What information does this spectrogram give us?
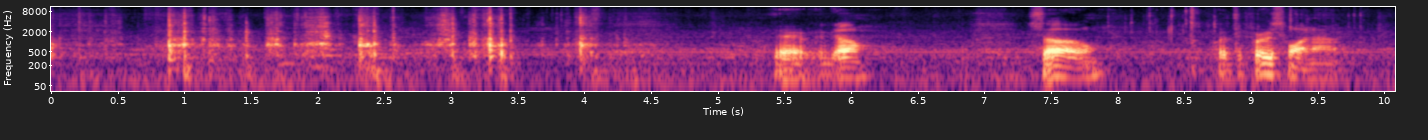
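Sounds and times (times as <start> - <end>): light being handled and moved: 0.0 - 4.4.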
